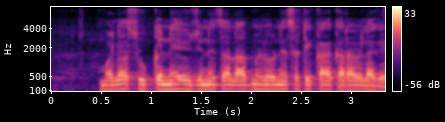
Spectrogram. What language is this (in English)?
Marathi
